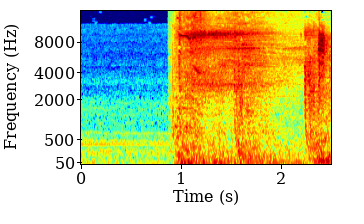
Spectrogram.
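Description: A heavy metal door slides open with a loud rush.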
